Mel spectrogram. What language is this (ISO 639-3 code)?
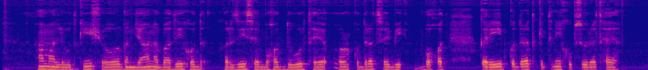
urd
